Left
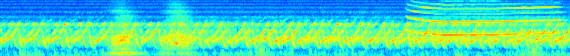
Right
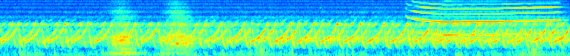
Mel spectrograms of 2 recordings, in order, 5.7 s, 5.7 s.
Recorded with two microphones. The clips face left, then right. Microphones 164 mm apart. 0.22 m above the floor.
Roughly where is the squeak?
Right.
